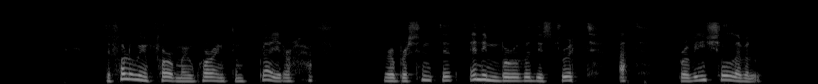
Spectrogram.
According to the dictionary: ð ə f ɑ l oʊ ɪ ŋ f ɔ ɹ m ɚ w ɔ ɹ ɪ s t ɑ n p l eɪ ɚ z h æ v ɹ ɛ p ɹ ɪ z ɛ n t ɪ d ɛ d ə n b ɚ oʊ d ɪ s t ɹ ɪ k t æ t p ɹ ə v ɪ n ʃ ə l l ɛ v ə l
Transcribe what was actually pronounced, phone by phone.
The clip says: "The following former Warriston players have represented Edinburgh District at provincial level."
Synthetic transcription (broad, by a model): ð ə f ɑ l oʊ ɪ ŋ f ɔ ɹ m ɚ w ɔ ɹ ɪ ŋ t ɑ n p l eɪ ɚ h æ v ɹ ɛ p ɹ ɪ s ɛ n t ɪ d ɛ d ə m b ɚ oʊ d ɪ s t ɹ ɪ k t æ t p ɹ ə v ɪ n ʃ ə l l ɛ v ə l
